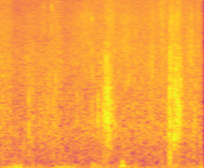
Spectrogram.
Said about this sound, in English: For instance, we can get a good idea of changes in terrain and landscape by listening to footsteps. Here I am at Mount Gosford in southeastern Quebec. Take a listen.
